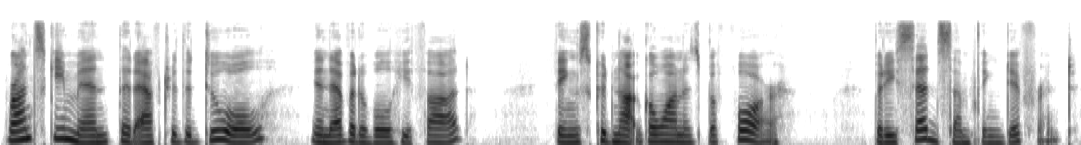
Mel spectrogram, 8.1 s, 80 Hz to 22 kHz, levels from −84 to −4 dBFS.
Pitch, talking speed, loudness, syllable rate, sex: 195 Hz, 140 wpm, -20 LUFS, 5.1 syllables/s, female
